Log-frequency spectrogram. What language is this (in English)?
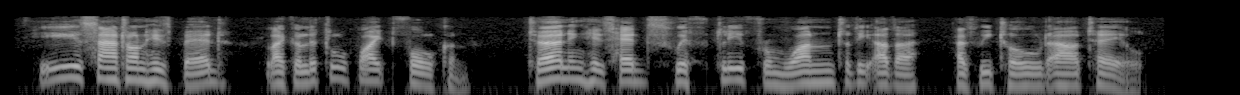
English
